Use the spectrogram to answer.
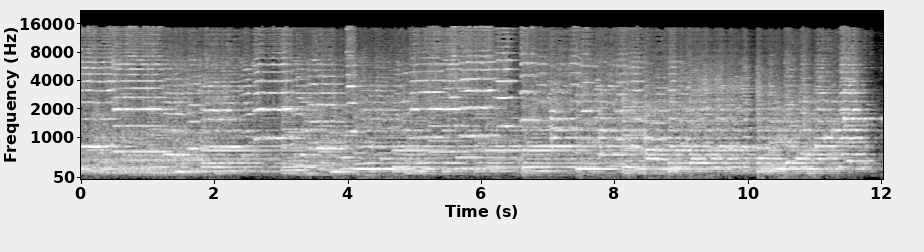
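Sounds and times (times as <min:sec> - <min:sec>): bowed violin melody: 0:00.0 - 0:12.0.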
